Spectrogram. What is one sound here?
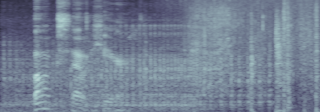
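A bowstring creaks as a bow is drawn.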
